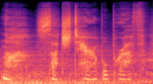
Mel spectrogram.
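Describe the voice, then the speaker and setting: A game's female general, a sharp strategist with a lowish voice and unhurried delivery. She is formal, measured and quietly amused. Her words carry a long reverb over clear background music. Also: flat delivery, in a whisper. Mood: wry, grave. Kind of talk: video game story dialogue.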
